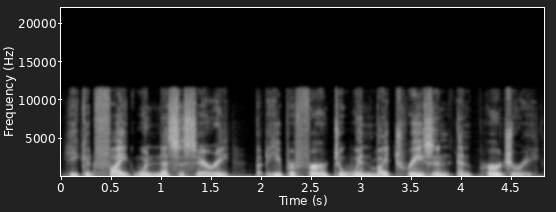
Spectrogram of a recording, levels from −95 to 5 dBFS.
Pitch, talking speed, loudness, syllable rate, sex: 115 Hz, 175 wpm, -17 LUFS, 4.9 syllables/s, male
